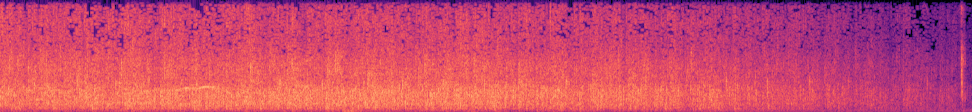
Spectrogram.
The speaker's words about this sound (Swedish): Vad skönt att få inleda med en applåd.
